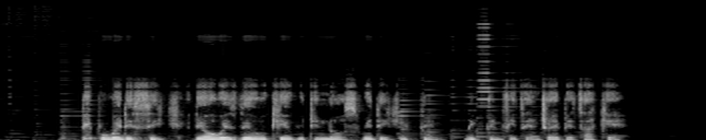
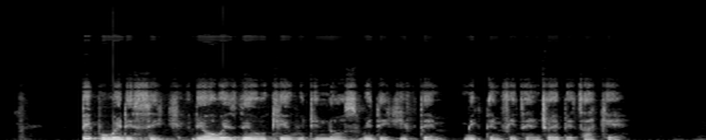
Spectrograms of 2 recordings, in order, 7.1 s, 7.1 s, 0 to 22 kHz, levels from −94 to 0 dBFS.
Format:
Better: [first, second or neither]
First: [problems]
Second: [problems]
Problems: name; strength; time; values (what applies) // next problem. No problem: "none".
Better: second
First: noise reduction (neural mask model DeepFilterNet 3)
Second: none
